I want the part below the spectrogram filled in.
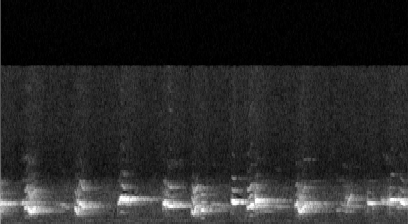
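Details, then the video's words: A yellow-vented bulbul, described as a male calling rivals and used as a lure to prompt singing, sings a lively string of bubbly, liquid, mid-pitched, slightly rising notes, about three a second, against a quiet background. "Pancingan Trucukan Agar Cepat Bunyi Ropel"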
